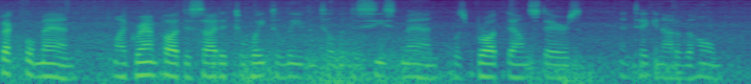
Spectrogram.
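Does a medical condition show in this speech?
No.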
